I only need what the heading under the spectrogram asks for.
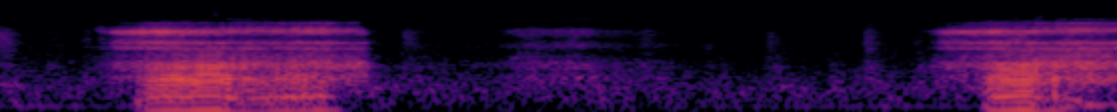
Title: Sei Tu snoring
